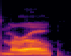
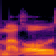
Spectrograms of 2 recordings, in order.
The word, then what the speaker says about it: Mareux: Yeah, I mean, the way I say it is Moreau. I think the French name, the French way is like Mareux or something like that. And then I've heard people say Maru and Marux and Merrick.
